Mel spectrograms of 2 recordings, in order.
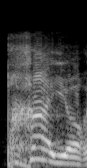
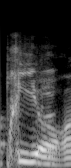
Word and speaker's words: Pryor: Il faut bien prononcer les lettres à la française. Richard Pryor, voilà. Et encore, j'ai fait l'effort de dire Pryor et non pas Prior, hein, quand même.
